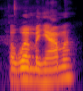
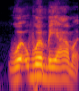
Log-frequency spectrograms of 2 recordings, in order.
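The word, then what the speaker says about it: Wembanyama: I can't pronounce his name. Wembayama? Wembayama, yeah.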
